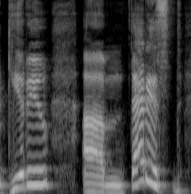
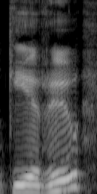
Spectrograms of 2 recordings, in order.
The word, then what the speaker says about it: Giru: Japanese actors say it, it doesn't sound like they're emphasizing a 2-syllable Giru. It sounds like the Ru is an L.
